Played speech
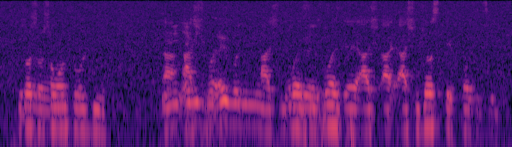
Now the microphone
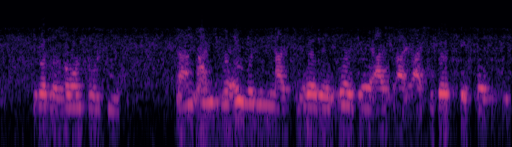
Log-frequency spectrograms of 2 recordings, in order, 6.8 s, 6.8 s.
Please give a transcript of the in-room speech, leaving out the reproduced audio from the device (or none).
none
